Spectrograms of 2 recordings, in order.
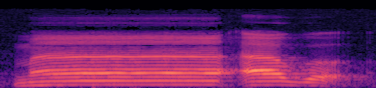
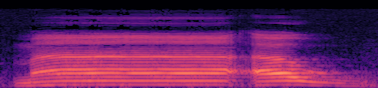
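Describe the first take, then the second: First: The gh sound ends with an echoing bounce. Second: The gh sound ends smoothly without a bounce. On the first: The speaker calls it wrong. "Maka jangan diqalqalah. Ya, jangan membaca" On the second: The speaker calls it right. "Tapi harus"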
